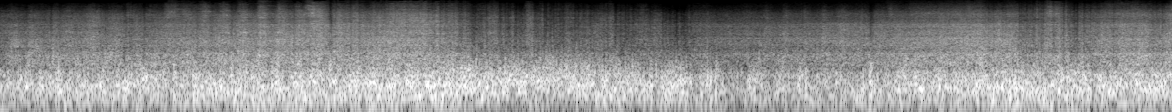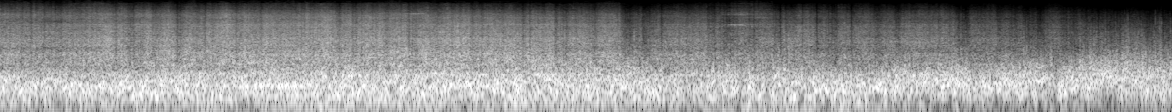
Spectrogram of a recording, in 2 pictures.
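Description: Loaded coal hopper cars of a freight train rolling past: a steady rumble and clatter of steel wheels on the rails.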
